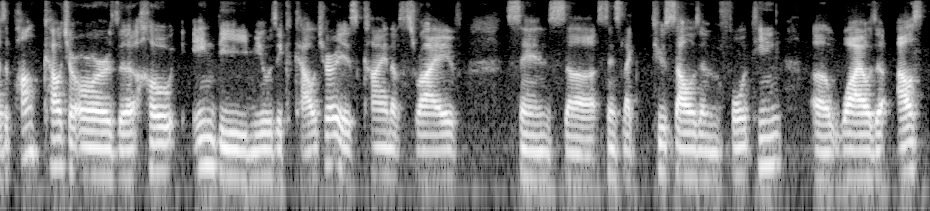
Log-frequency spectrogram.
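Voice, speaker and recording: Slow, halting man with a Chinese accent. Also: lowish voice. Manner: halting, searching for words, many restarts. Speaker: film director. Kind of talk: remote interview. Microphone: video call.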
